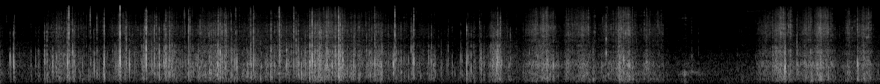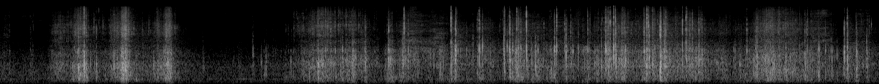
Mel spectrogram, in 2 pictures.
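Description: Plastic snack bag crinkling and crackling as it is squeezed and handled close to the microphone. The sound comes in bursts, with two short pauses.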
